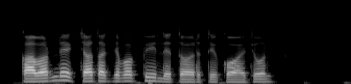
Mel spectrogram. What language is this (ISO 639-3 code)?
kln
